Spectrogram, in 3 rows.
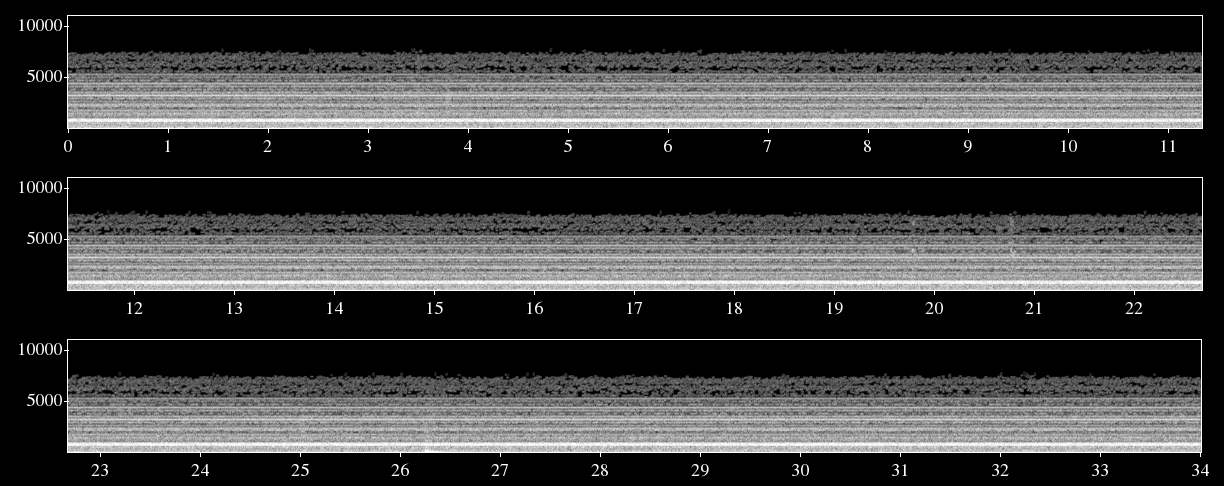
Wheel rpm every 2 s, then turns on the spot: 0, 0, 0, 0, 0, 0, 0, 0, 0, 0, 0, 0, 0, 0, 0, 0, 0.
none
